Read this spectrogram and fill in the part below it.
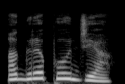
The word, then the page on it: ಅಗ್ರಪೂಜ್ಯ: agrapūjya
